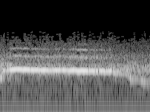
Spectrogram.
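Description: A single long, steady wolf howl holds one mournful pitch for a couple of seconds, then slides downward as it trails off, loud with no voices.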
